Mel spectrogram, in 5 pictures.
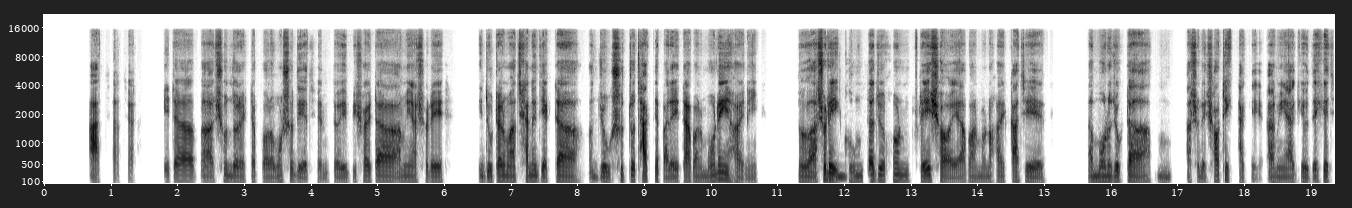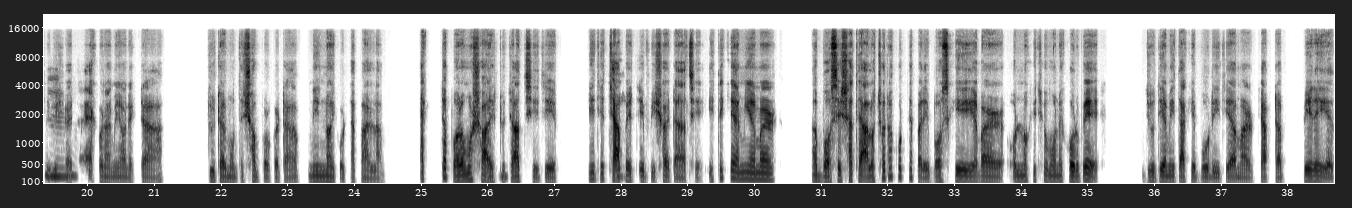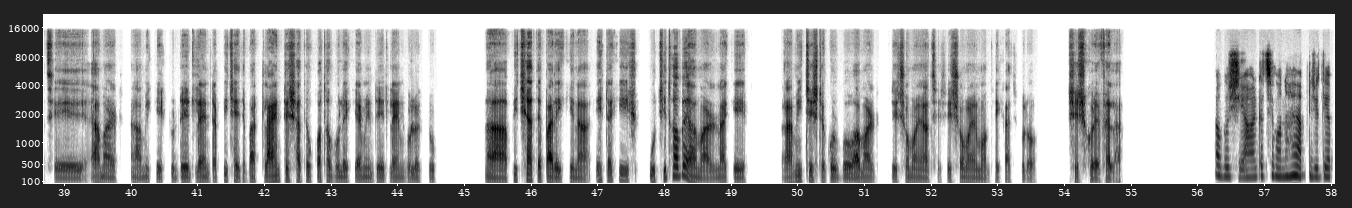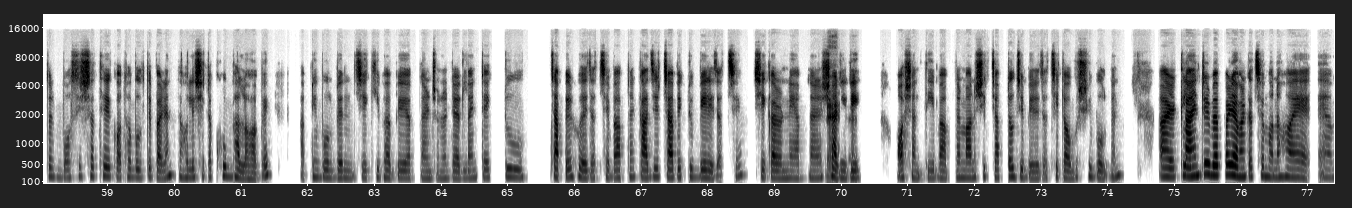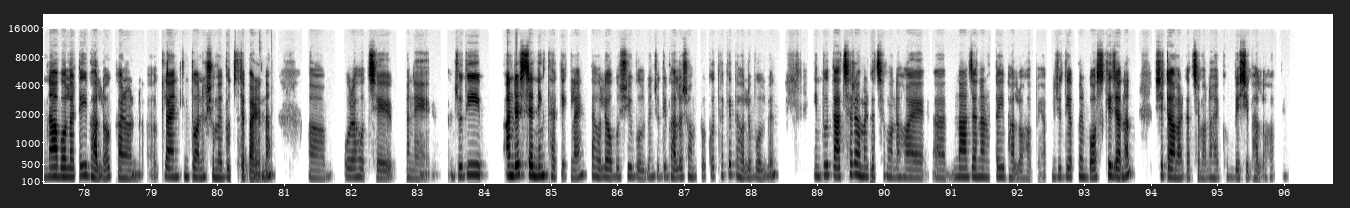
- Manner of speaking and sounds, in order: tapping; in English: "আন্ডারস্ট্যান্ডিং"
- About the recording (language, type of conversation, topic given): Bengali, advice, ডেডলাইনের চাপের কারণে আপনার কাজ কি আটকে যায়?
